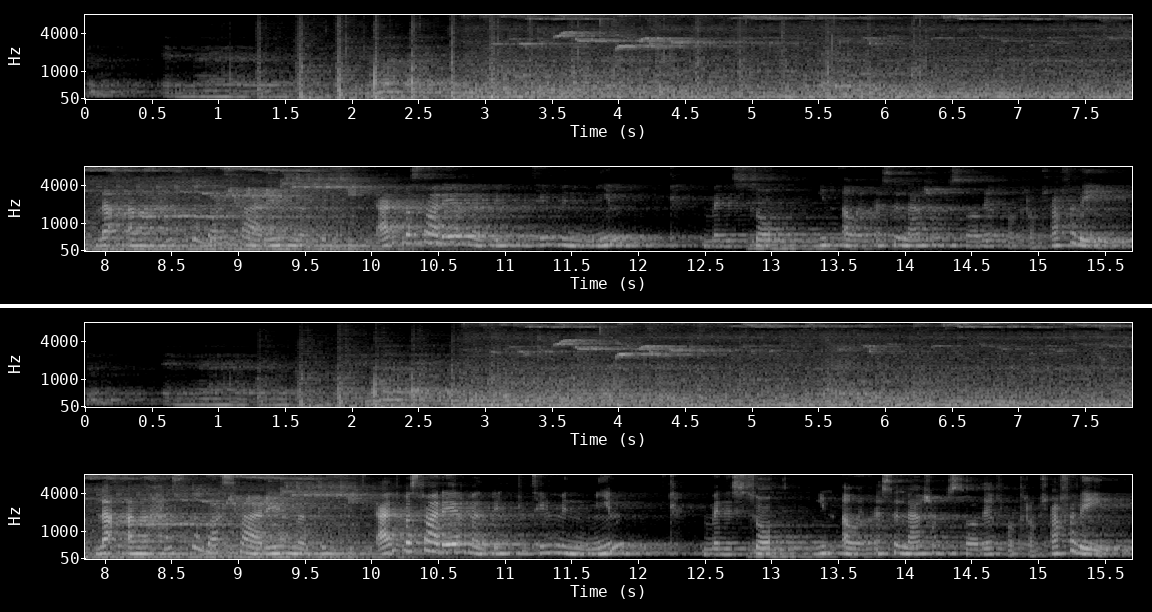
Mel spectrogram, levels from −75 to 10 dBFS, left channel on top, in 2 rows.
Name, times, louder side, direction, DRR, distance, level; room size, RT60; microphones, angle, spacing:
voice 1, 0.6-1.7 2.0-4.5 5.1-6.3 6.6-6.7 12.8-13.1, equal, 75° left, -9 dB, 1.6 m, -35 dB
Run, 0.9-6.5, left 2 dB, 50° left, 0.5 m, -36 dB
sound 1, 2.8-9.9, equal, 5° right, 0.6 m, -30 dB
voice 2, 7.9-11.9 12.5-13.0 13.3-15.5, right 3 dB, 65° right, 8 dB, 0.5 m, -24 dB
9.6 x 3.9 x 7.2 m, 2.4 s
head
